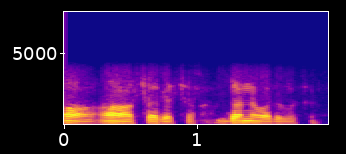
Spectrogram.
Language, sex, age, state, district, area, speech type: Kannada, male, 45-60, Karnataka, Bellary, rural, conversation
